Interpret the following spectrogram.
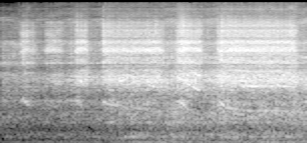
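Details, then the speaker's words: Bachmann model steam locomotive drive on a run-in test: a thin high motor whine in short bursts, then a steady run with no grinding or gear chatter. The drive sounds normal. "doesn't sound like any years or bro all right good"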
